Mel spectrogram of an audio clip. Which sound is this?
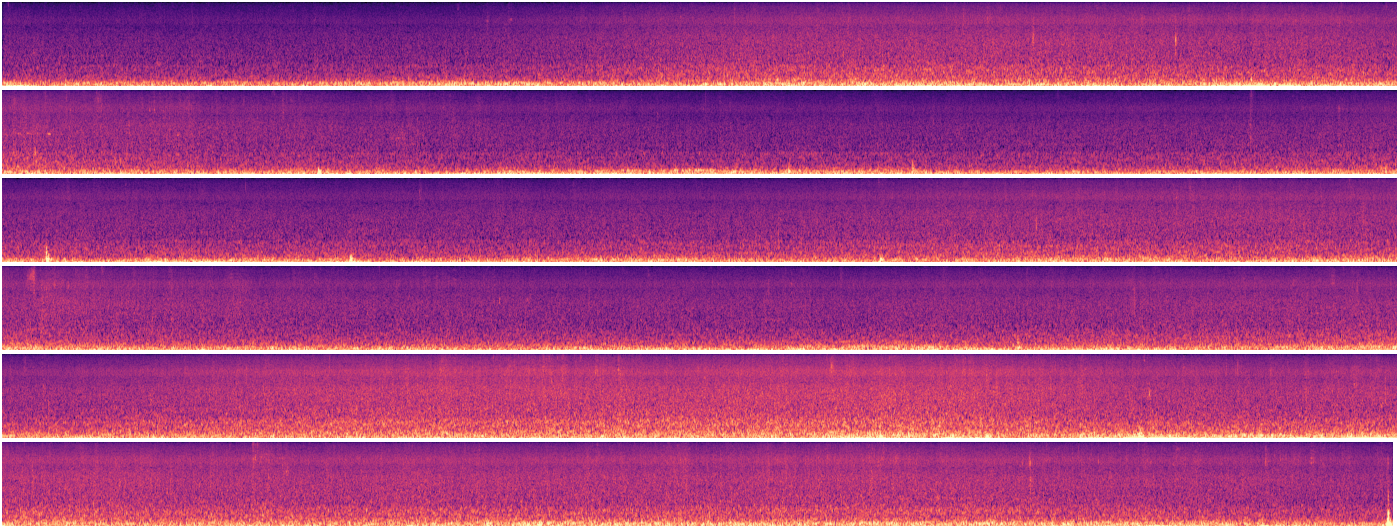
Field recording of a windy day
